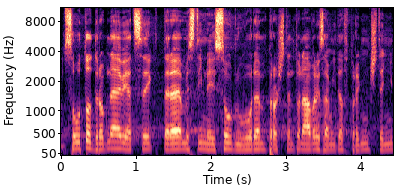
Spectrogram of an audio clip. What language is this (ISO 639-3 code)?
ces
